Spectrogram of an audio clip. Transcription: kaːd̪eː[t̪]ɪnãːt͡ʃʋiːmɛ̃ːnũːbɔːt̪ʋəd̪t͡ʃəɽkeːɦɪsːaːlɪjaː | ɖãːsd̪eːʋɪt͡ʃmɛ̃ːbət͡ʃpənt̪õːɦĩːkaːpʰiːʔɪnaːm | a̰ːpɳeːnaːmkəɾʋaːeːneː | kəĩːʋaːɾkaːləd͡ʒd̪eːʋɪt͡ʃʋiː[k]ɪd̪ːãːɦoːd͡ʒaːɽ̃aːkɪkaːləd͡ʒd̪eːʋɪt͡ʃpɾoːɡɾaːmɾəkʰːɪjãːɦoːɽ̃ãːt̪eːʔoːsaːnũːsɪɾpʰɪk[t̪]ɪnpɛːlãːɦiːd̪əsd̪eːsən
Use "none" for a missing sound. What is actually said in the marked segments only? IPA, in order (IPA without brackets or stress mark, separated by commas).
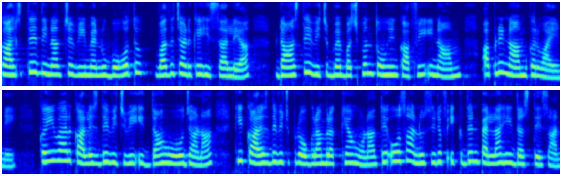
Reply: d̪, ʔ, d̪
